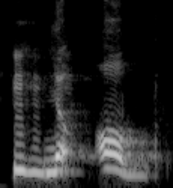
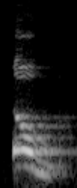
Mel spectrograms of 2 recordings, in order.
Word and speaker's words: loob: Yeah, because in Filipino language, two vowels next to each other, it has to be pronounced as two individual vowels. So I tell my husband the same thing because he's American, right? So he would say, lob. No, I said no. Lo-ob.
